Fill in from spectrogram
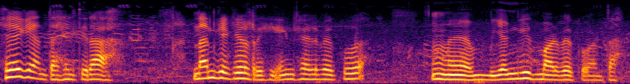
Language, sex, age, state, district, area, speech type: Kannada, female, 60+, Karnataka, Bangalore Rural, rural, spontaneous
